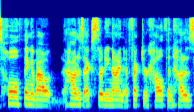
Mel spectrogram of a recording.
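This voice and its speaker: Fairly even intonation over a quiet background. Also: woman. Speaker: naturopath and product educator. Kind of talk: educational slideshow presentation. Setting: screen-share video. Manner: fast.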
